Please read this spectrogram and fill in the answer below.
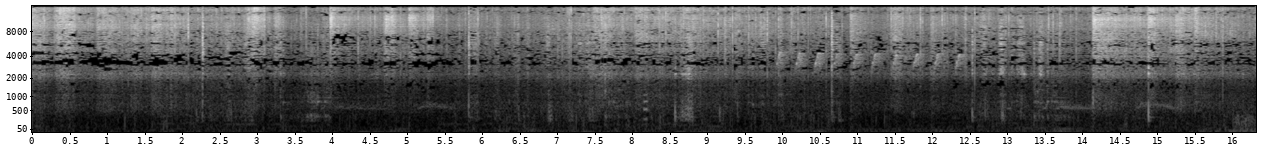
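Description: Pumpkin-flower fritters frying in shallow oil in a metal karahi, a steady sizzle, with a metal spatula now and then scraping and knocking on the pan as the fritters are turned.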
